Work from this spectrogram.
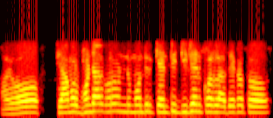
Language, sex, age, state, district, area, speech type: Odia, male, 45-60, Odisha, Nabarangpur, rural, conversation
